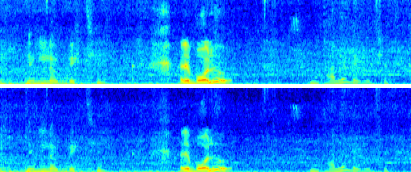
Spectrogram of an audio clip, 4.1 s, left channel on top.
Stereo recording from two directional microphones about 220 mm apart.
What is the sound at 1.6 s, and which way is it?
Speech, 15° left (ahead or behind).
